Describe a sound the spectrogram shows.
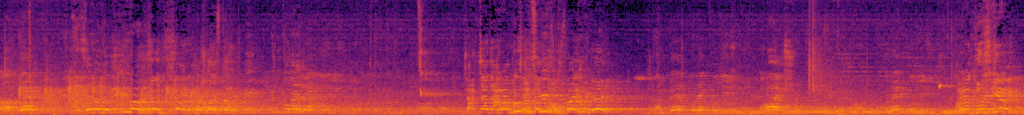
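Shoes squeak sharply on a rubber mat as wrestlers shuffle around.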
